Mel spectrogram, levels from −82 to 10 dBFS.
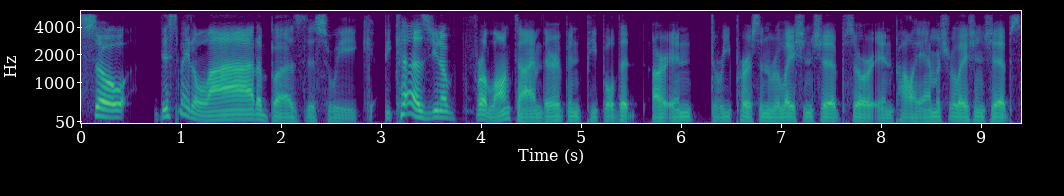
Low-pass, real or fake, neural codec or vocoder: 5.4 kHz; real; none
